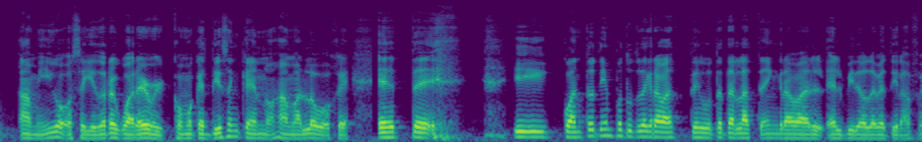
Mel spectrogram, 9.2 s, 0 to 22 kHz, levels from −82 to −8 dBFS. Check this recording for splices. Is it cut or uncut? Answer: cut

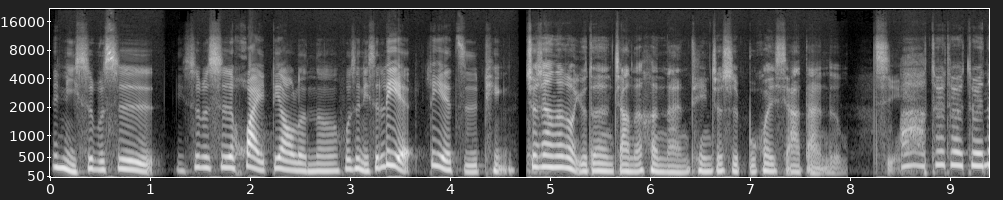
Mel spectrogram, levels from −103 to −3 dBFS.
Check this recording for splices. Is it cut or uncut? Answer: cut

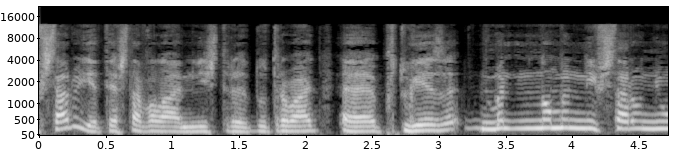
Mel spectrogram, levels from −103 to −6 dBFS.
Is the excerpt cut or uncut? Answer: cut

